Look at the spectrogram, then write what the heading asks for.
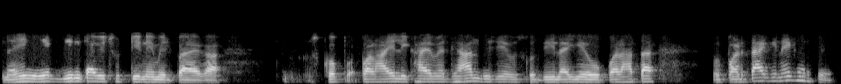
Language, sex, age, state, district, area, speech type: Hindi, male, 60+, Uttar Pradesh, Sonbhadra, rural, conversation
